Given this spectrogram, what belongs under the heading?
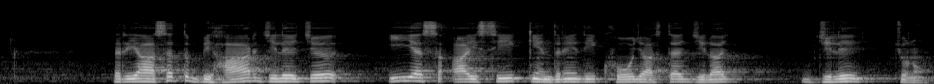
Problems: none marked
